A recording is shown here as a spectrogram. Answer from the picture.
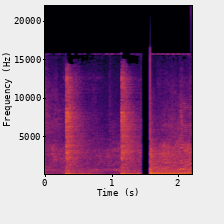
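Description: Live rock band playing in a bar, a drum beat landing about once every 0.85 s. Sound cuts out briefly about a second and a half in, then the band comes back louder with electric guitars ringing out sustained chords.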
